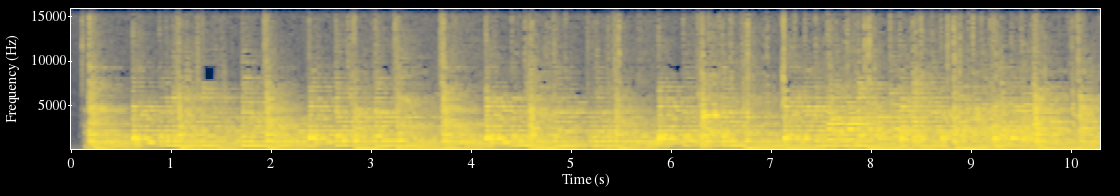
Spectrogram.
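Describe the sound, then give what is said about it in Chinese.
A yangqin, the Chinese hammered dulcimer, is played alone in a bright, brisk stream of many struck string notes. Each note rings clearly and overlaps the next in a steady rhythm. “你听听看，这是扬琴的声音， 是不是很像钢琴呢？”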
